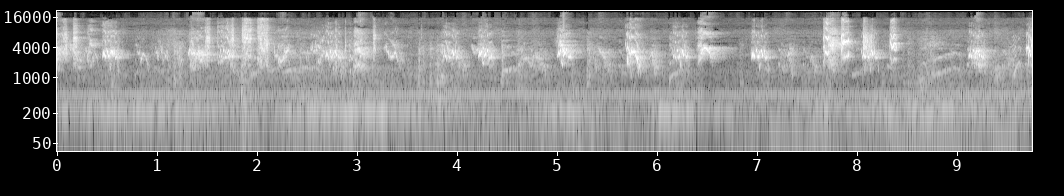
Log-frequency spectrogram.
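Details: Captive budgerigar singing a lively, continuous chatter of harsh, buzzy chirps and squawks in rapid rhythmic bursts, over a steady electrical hum.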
